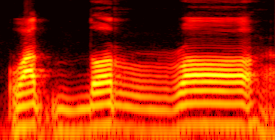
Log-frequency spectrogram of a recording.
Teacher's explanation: dibaca tebal dibaca Tir karena dia memiliki tanda baca fathah sehingga ketika Kita mengucapkannya itu pangkal lisan kita atau Pangkal lidah kita itu naik terangkat ke atas ditebalkan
